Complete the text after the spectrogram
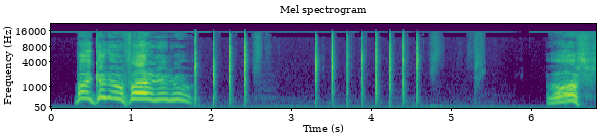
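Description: A cartoon penguin babbles in a high, squawking voice.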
